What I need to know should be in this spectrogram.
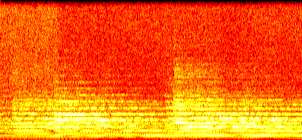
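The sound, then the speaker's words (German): Church bells ringing with rich, sustained tones and layered overtones that hum continuously at a steady, fairly loud level throughout, the strikes blending into one another. “Die Kirchenglocken läuteten”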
